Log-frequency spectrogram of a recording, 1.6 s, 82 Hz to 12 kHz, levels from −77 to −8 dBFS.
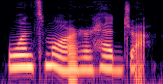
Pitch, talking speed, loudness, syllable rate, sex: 210 Hz, 185 wpm, -17 LUFS, 4.3 syllables/s, female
